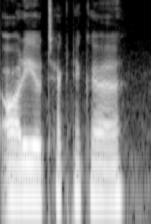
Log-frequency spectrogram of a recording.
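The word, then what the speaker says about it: Audio-Technica: But my mic, I use the Audio Technica.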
